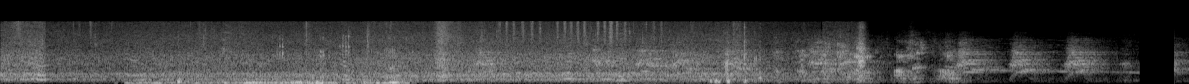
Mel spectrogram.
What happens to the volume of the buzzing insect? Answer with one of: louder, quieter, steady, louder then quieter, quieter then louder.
steady.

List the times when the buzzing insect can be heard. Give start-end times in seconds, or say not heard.
0.0-8.7.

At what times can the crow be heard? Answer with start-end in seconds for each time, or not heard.
not heard.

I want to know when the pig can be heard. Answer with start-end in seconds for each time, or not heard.
1.2-4.2, 7.7-9.8.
